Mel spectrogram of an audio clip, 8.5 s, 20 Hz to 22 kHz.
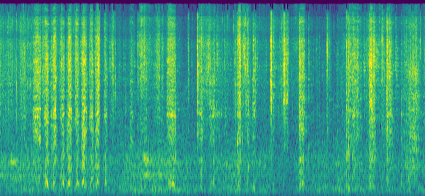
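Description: A Zippo 4-in-1 Woodsman folding handsaw cuts through wood with steady, rapid back-and-forth rasping strokes. The close, scratchy sawing runs continuously with brief pauses between bursts.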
